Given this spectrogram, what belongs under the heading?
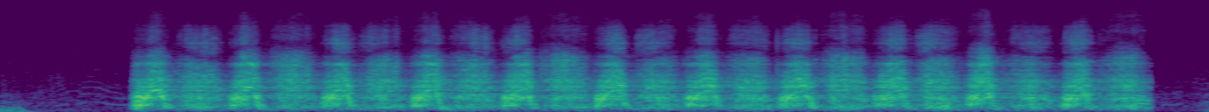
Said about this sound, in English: The saw cutting wood for this sound.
